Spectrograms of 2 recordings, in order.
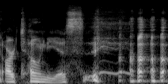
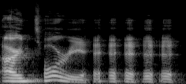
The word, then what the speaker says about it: Artorius: No, it's Artorius. You're You're reading that R as an N. So, you keep saying Artonius. Artorius.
